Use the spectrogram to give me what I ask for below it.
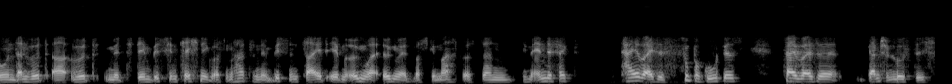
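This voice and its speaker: A man talks at a fairly quick pace with a slight Swabian accent. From Swabia, near Stuttgart. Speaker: atmospheric chemist. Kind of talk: casual interview. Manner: hesitant, many fillers.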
